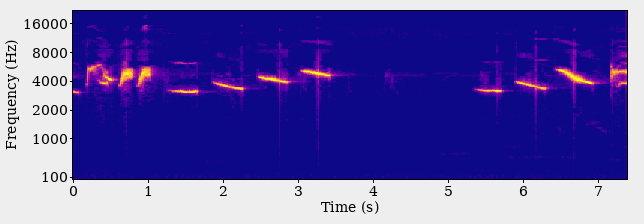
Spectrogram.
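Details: High, clear whistled notes from a seedeater, some slurred downward, given in a quick series, a pause of about two seconds, then another run of similar whistles over a faint low background rumble.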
